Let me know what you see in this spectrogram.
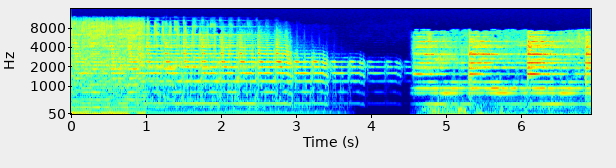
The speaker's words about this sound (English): Well, that unmistakable sound of a chapel bell is just behind me. I'm in the little village of Selisberg, about 850 meters. That's nearly 3,000 feet in central Switzerland.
